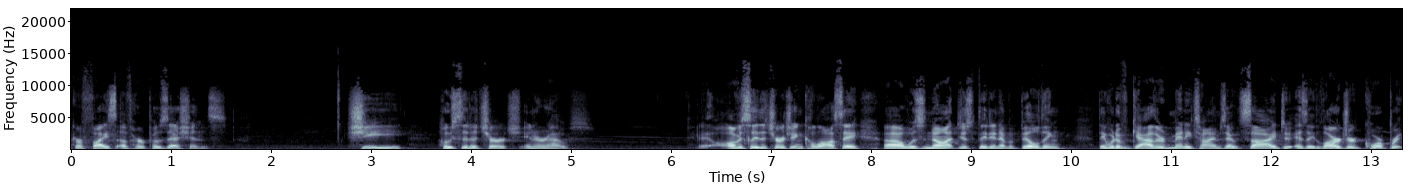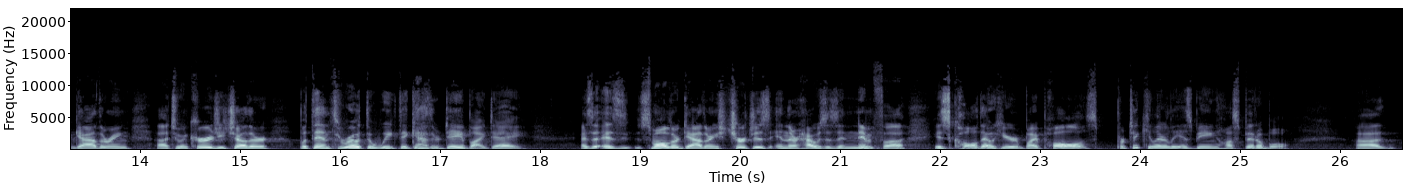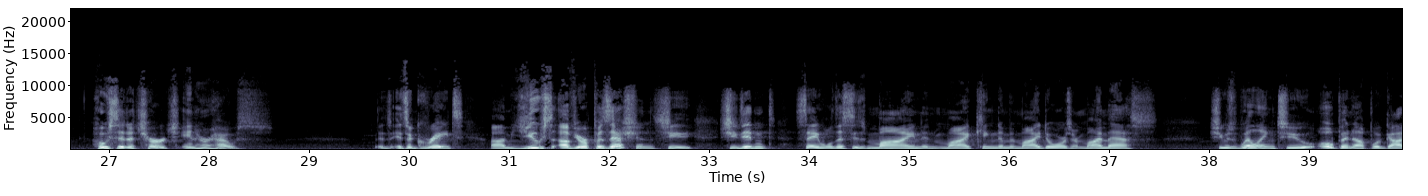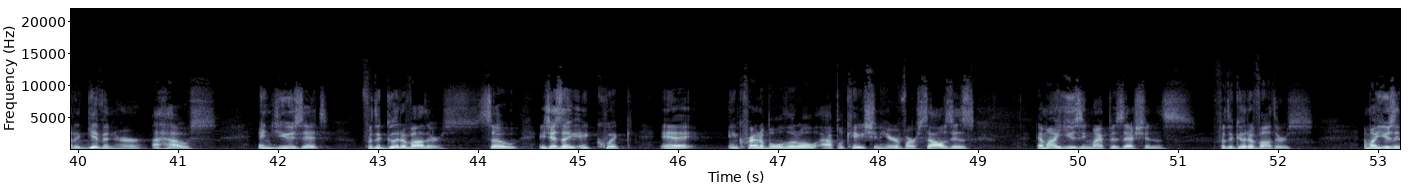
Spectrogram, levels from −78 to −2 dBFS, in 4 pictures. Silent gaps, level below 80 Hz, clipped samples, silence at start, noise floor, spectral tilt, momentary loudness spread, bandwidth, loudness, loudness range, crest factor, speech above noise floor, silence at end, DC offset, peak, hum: none; -62 dBFS; under 0.1%; 0 s; -59 dBFS; -5.5 dB/octave; 13 LU; 13 kHz; -22 LUFS; 6 LU; 20 dB; 37 dB; 0 s; under 0.1%; -4 dBFS; none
